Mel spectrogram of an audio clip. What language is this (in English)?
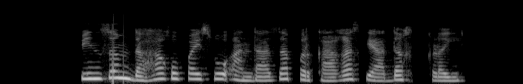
Pashto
